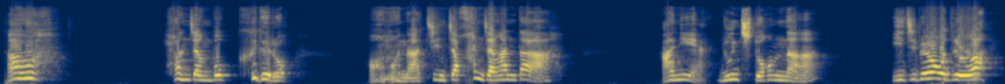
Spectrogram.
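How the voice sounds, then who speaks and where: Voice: medium pitch, expressive, slow pace, pauses often. A woman voicing a haughty middle-aged mother-in-law who speaks with sneering contempt in a radio drama. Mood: disgusted.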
